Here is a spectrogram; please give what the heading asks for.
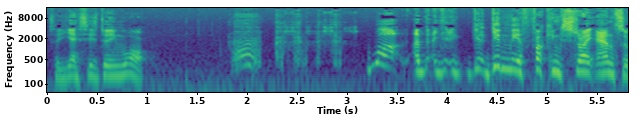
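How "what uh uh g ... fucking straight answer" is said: exasperated. Real, not acted. Frustrated at evasive toy.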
